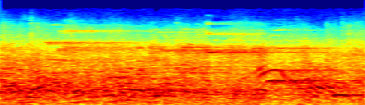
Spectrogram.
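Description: Echoing gymnasium din: indistinct voices from around the hall mixed with repeated thuds and a few high squeaks, such as sneakers on a hardwood floor.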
